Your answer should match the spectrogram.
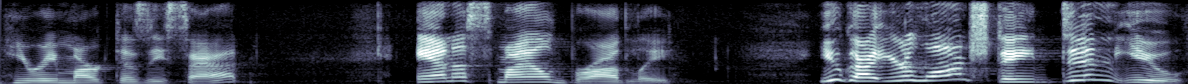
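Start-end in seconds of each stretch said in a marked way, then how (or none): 4.1-5.9 high-pitched, eager exclamation; excited exclamation. A narrator's reading. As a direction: exclaim it like a thrilled guess. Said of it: "Larry exclaimed".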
